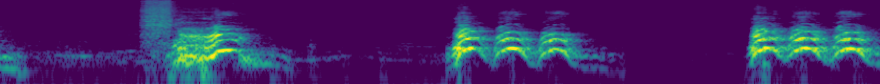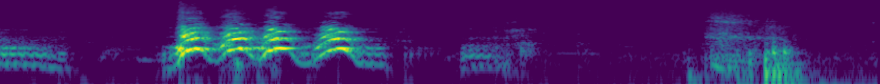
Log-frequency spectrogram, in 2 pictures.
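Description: Small dog barking in four quick volleys of several sharp barks each, with a fainter bark or two near the end.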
